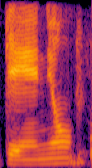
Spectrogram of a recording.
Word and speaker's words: Daniel: Yes, Daniel Brown. – And it's spelled D-A-N-I-E-L.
